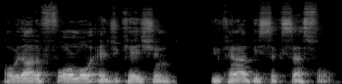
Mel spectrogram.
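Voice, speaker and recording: Deep-voiced man hosting a podcast. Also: steady tone, mellow. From Nigeria. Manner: upbeat, earnest and measured, slows to repeat definitions. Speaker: podcast host. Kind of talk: solo motivational podcast talk.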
